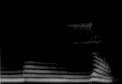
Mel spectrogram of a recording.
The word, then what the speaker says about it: mangeons: Nous mangeons. Je rajoute le e pour la prononciation. Pour la prononciation parce que sans le e, je lis je lis mon gant.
